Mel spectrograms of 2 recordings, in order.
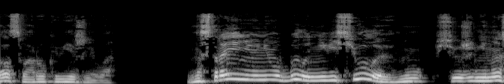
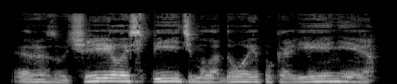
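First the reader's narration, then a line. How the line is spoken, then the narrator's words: Grumbling. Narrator (Russian): ворчал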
